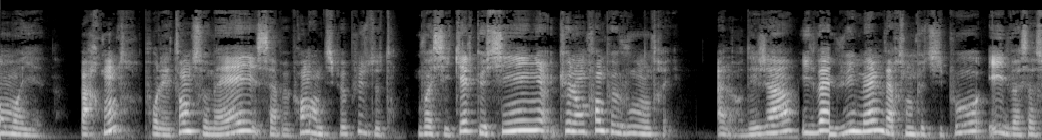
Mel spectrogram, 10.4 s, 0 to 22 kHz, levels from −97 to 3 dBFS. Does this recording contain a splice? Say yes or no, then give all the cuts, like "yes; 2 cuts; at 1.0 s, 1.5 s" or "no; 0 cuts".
yes; 2 cuts; at 1.4 s, 8.3 s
